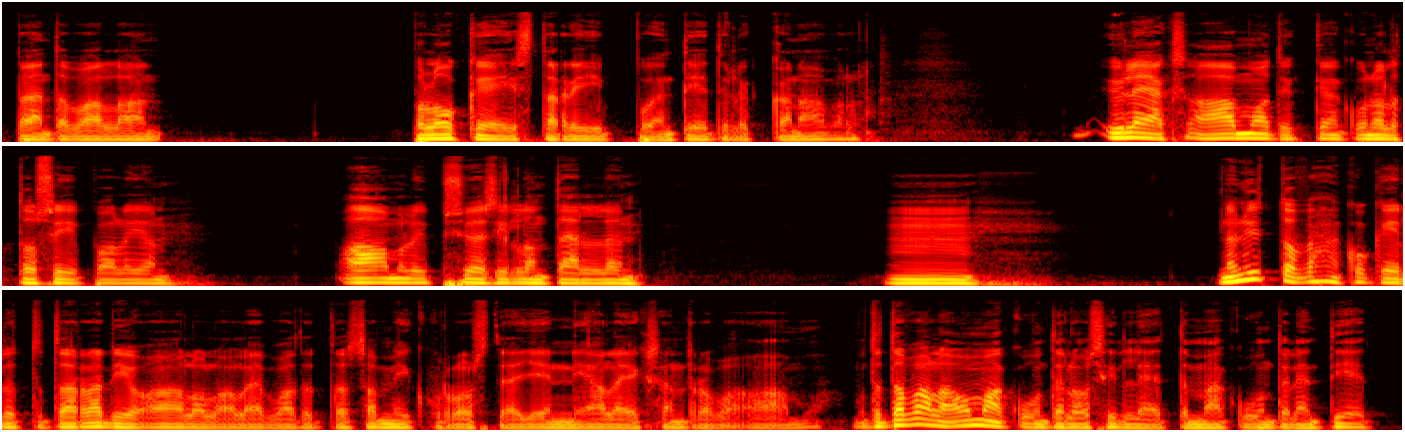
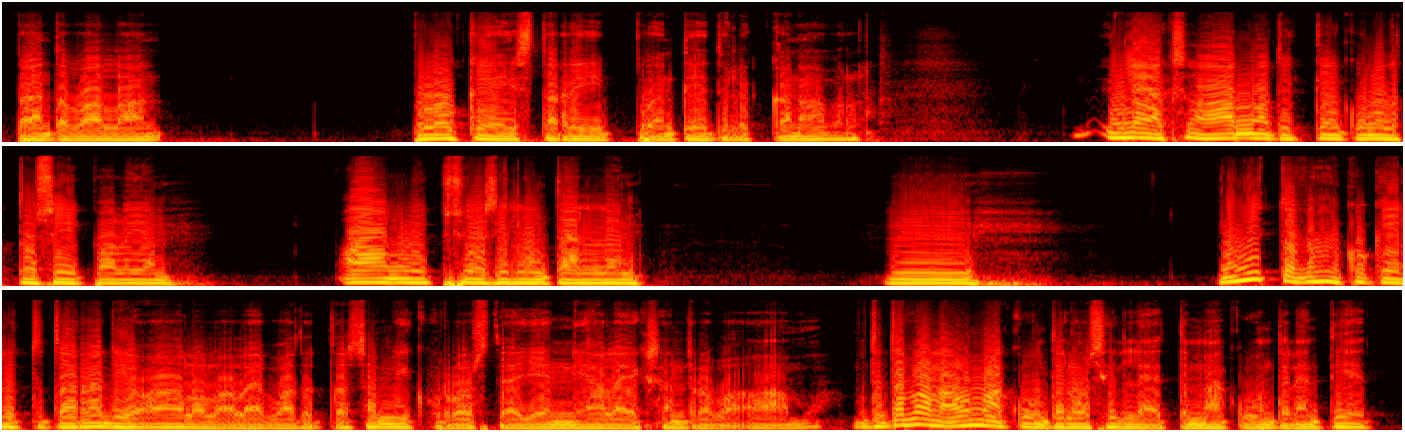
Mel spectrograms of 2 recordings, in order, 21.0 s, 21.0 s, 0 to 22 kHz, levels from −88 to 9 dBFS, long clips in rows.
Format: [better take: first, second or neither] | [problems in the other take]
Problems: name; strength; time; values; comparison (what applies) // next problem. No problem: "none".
first | distortion; heavy; 20% of the sound clipped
